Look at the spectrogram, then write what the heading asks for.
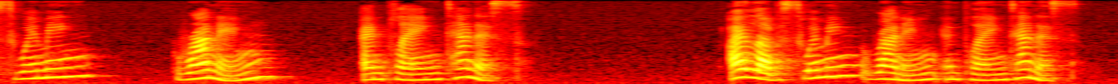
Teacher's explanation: don't release your tongue and don't just produce the N in the front. It's a sound in the back.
